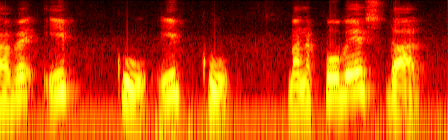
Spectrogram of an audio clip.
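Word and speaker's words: 입구: দেখি স্বাভাবিক উচ্চারণ হচ্ছে ইপগু, ইপগু, কিন্তু এর সঠিক উচ্চারণ হচ্ছে ইপকু, ইপকু।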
